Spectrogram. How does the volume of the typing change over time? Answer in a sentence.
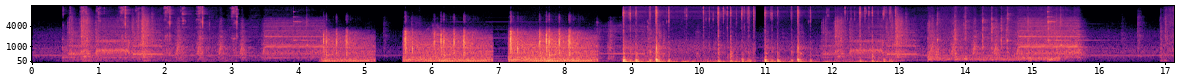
The volume of the typing goes down.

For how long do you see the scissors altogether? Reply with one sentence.
The scissors can be heard for 3 seconds in total.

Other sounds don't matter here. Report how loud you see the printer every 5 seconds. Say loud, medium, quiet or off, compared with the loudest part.
loud, medium, loud, loud.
